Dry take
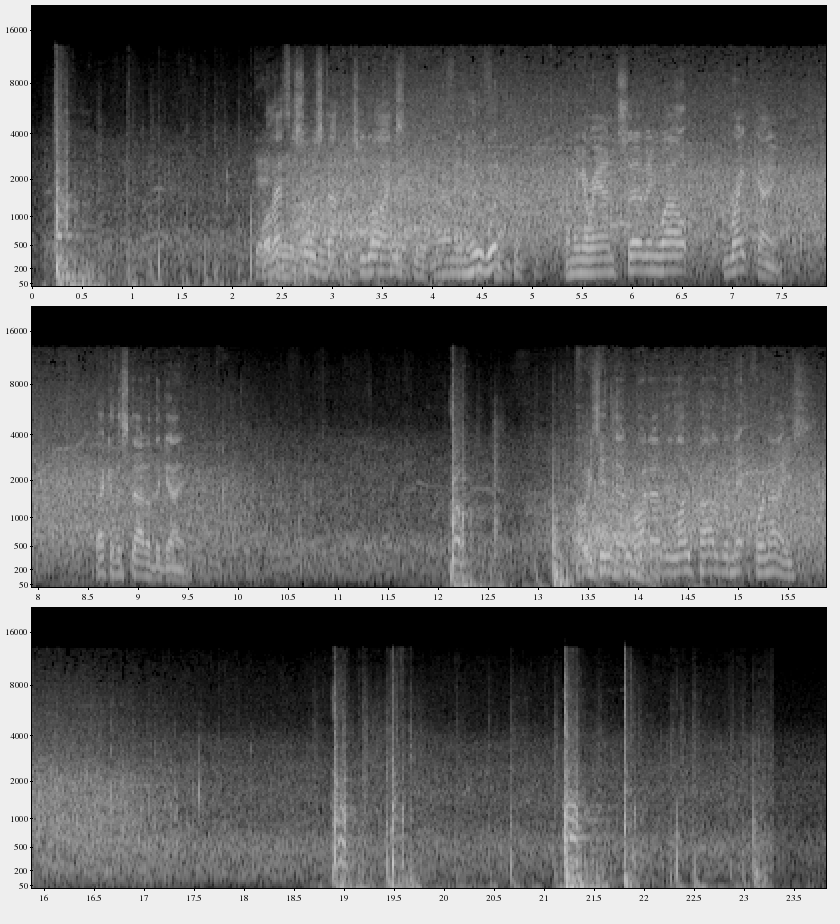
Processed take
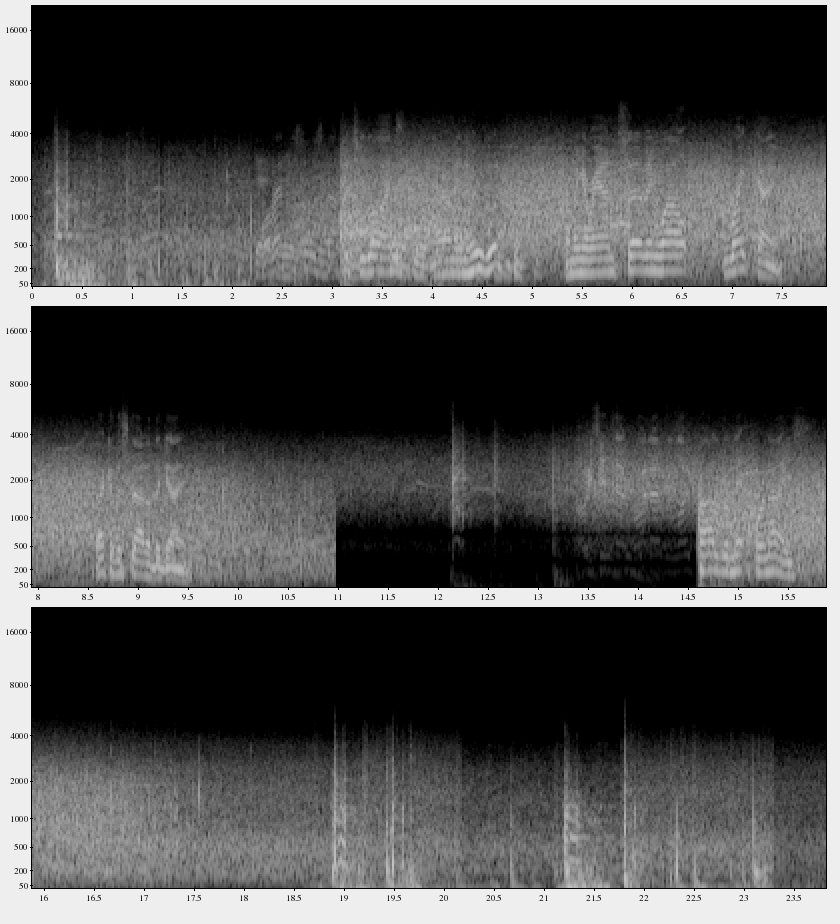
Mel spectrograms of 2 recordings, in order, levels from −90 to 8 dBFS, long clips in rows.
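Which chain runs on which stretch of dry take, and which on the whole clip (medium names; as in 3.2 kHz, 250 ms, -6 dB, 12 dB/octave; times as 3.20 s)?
1.15–3.09 s: low-pass 2.3 kHz 6 dB/octave + compression 5:1, threshold -32 dBFS
10.97–14.60 s: inverse Chebyshev high-pass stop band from 750 Hz, stop band 50 dB + upward compressor, threshold -43 dBFS
20.17–21.77 s: tape spacing loss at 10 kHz 26 dB + three-phase chorus
whole clip: Bessel low-pass 1.6 kHz, order 6; dynamic bell 200 Hz, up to +6 dB, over -39 dBFS, Q 1.7; compression 5:1, threshold -20 dBFS; trim +4 dB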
